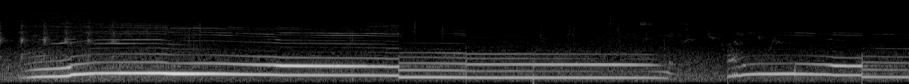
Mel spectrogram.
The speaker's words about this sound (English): Sometimes the wolves would howl at night when we were sleeping, and they would kind of talk back and forth to each other, like, are you there? I'm here. How are things? Whatever they're saying, we have no idea.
